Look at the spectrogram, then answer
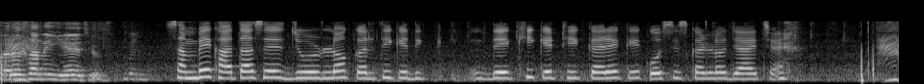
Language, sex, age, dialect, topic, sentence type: Maithili, female, 18-24, Angika, banking, statement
